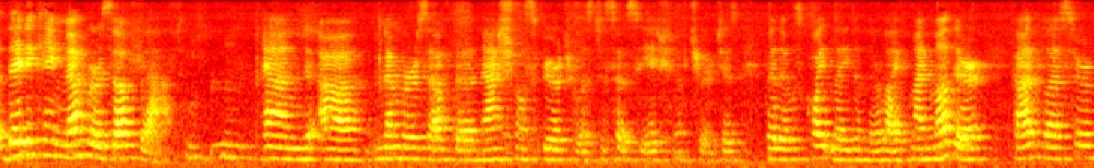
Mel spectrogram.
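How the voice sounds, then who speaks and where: Someone with an American accent speaks at a fairly slow pace with long, frequent pauses and big swings in loudness, amid audible room echo and noticeable background noise. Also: woman. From northern Michigan, US. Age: 70s. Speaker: spiritualist medium. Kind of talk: talk with audience Q&A. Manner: halting.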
